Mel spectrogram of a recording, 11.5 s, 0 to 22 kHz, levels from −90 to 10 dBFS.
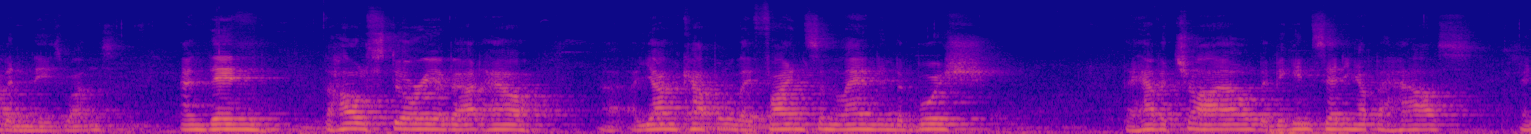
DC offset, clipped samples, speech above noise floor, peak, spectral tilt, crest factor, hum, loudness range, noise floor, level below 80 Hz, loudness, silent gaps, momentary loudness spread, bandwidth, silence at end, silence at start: under 0.1%; under 0.1%; 21 dB; -14 dBFS; -7.5 dB/octave; 18 dB; none; 3 LU; -52 dBFS; -50 dBFS; -33 LUFS; none; 17 LU; 13 kHz; 0 s; 0 s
